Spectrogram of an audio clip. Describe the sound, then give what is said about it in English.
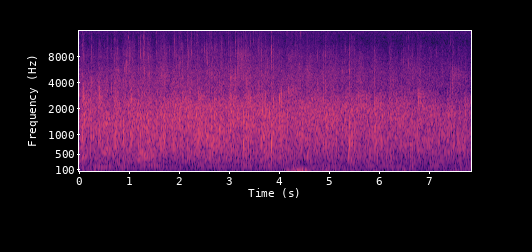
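A crowd stands and gives the Lord a hand clap, dense, sustained hand clapping, a steady wash of many overlapping claps that holds an even loudness throughout without pause. “Stand to your feet and give the Lord a hand clap, because He always works.”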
